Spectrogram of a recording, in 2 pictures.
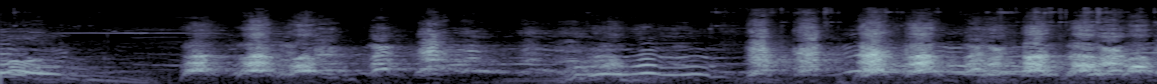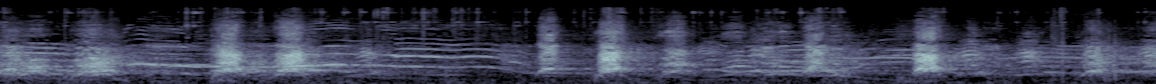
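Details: Dog expressing its feelings through barking: dense, irregular volleys of short, sharp barks with wavering whimpers and squeaky yips woven between them over about eleven seconds.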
